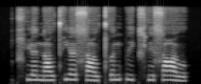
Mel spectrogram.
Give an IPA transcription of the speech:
t͡ɕʰ ɥ ɛ˨˩ n ɑ˧˥ ʊ̯ t̪ʰ j ɛ˥˩ s ɑ˨˩ ʊ̯ t̪ʰ ə˥ n p i˥˧ t͡ɕʰ i˥˧ s ɑ˥˩ ʊ̯

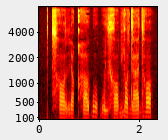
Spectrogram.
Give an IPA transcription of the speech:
t͡sʰ ɒ r ʉ qʰ o ɓ o ɓ o lʲ x ɒ b j ɒ d a dʱ ɒ

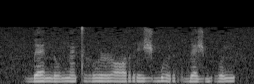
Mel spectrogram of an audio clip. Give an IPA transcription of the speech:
ɡ͡b ɛ n ɾ u n æ̃ t ɦ u ɹ ɔ r i ʒ ɓ u r ɡ͡b ɛ ʒ bʱ u n

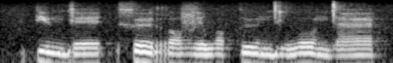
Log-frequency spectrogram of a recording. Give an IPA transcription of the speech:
pʲ ʉ ŋ ɡ e | x ø r ɔ v e w ɔ k ʉ n d i w o n d æ

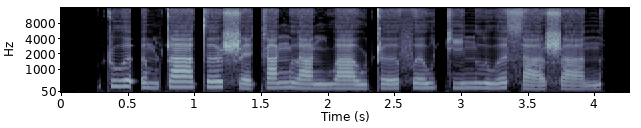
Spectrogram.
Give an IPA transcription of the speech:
ʈ u˧˥ ə̯ ʔ ə˨˩ m ʈ aː˧ t̪ əː˧˥ ʂ ɛ˨˩˨ k a˧˥ ŋ l a˨˩ ŋ w aː˨˩ w ʈ əː˨˩˦ f əː˧˥ w c i˧˥ n l u˨˩˦ ə̯ s aː˨˩˨ ʂ a˨˩˨ n

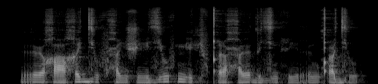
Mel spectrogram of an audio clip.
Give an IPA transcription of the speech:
r øː χ aː χ i dʲ uː f ħ iː ʃ iː zʲ uː f mʲ ɘː fʲ ø f qʼ iː ħ ɘː d ø zʲ ɘ n h iː r ø n qʼ ø dʲ u

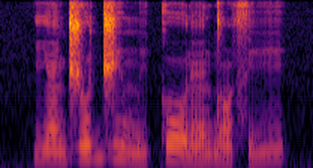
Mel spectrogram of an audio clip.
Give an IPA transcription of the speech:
j ɛ̃˧ d͡ʒ o˦ d͡ʒ i˦˨ m i˨˦ k o˦˨ ɾ ɛ̃˧ d ɔ̃˨ s i˨˦

